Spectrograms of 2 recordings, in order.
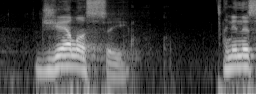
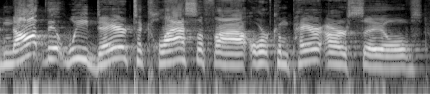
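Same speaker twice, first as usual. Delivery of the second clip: louder and higher, driving preacher's read; fervent preaching; 4 semitones higher, 4 dB louder than usual. Acted. Preacher reading Paul against false teachers, fervent. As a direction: proclaim it like a warning from the pulpit.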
